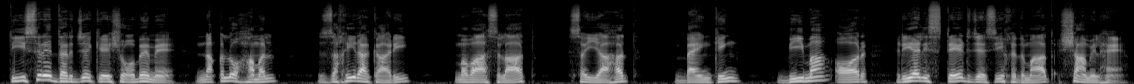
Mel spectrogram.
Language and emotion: Urdu, neutral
